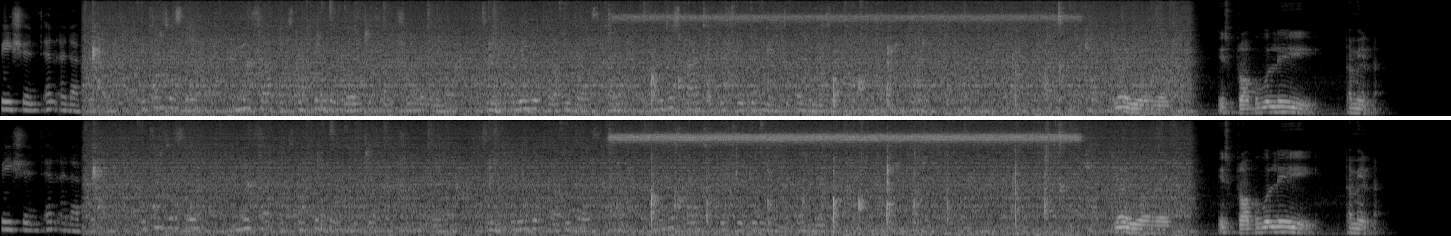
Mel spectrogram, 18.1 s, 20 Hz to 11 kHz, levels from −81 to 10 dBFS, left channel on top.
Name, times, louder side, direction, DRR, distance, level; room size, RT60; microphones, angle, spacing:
voice 1, 0.0-5.6 6.1-7.8 8.1-11.0 11.3-11.9, left 3 dB, 85° left, 7 dB, 0.5 m, -40 dB
sound 1, 1.0-14.9, left 2 dB, 40° left, 0.7 m, -34 dB
Cricket, 7.6-13.5, right 6 dB, 60° right, 0.5 m, -32 dB
voice 2, 13.9-14.6 15.2-16.4 16.8-17.2, right 2 dB, 5° right, 3 dB, 0.4 m, -30 dB
3.3 x 2.0 x 4.0 m, 0.36 s
head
